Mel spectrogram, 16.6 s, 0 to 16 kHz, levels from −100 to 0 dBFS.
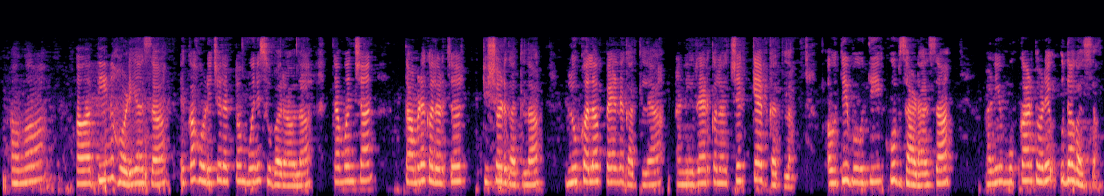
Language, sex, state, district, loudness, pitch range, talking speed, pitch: Konkani, female, Goa, North and South Goa, -18 LUFS, 235-285 Hz, 125 wpm, 265 Hz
